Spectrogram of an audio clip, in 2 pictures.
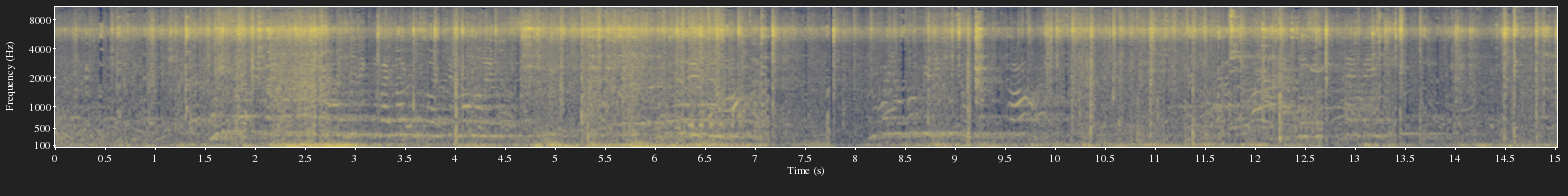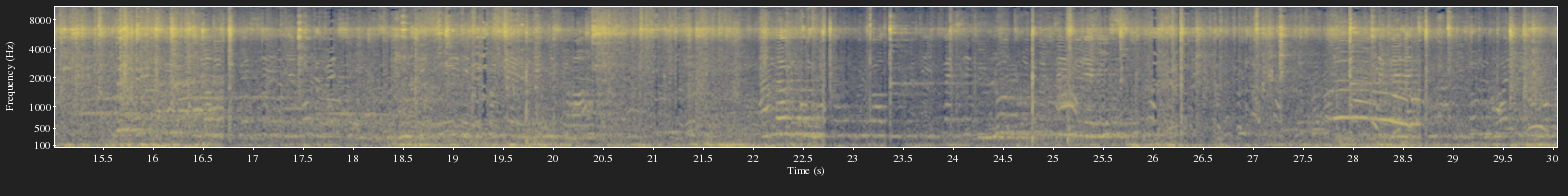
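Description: Voices and shouts from fighters and spectators over irregular clanks and knocks of steel armour and weapons striking in a full-contact armoured fight.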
